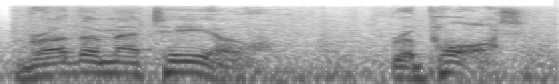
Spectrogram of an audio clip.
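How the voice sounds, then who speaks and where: A man playing a proud, devout space-marine captain in a video game, authoritative, formal and forceful. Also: medium pitch, sing-song, measured pace. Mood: commanding. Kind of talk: dramatic video game acting. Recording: loud music behind.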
